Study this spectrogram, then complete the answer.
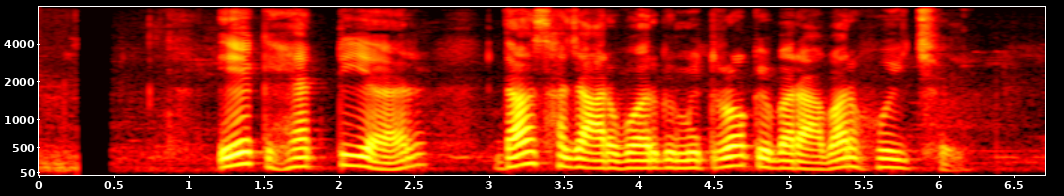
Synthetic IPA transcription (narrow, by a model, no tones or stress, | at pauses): ekɦɛkʈijəɾ | d̪əshəd͡ʒaɾʋəɾɡmiʈɾɔ̃kebəɾabəɾhojt͡ʃʰɛ̰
